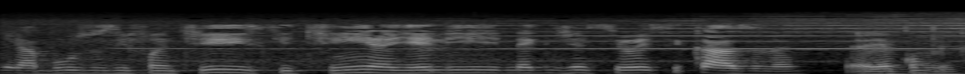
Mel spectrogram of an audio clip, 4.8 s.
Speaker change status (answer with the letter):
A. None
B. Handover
B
